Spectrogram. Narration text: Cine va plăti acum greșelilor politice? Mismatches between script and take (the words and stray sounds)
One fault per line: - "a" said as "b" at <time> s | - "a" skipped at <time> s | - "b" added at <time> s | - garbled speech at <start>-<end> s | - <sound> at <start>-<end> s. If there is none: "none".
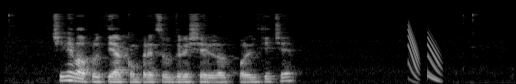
- "prețul" added at 1.4 s
- chirp at 4.1-4.4 s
